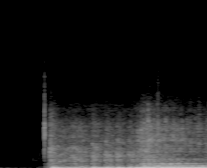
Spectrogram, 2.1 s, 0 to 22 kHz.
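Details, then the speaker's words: VW Golf Mk3 with VR5 swap, start after coolant leak and sensor repair: engine fires at once and settles into a steady even low rumble, no knocks or misses; healthy start. "Woo, she sounds good. All right, boys, here we go. So far, so good."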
